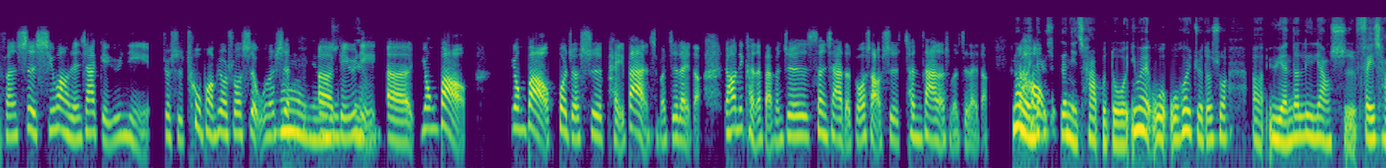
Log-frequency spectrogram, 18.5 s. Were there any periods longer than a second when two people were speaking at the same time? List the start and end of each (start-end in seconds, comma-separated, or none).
3.6-5.0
